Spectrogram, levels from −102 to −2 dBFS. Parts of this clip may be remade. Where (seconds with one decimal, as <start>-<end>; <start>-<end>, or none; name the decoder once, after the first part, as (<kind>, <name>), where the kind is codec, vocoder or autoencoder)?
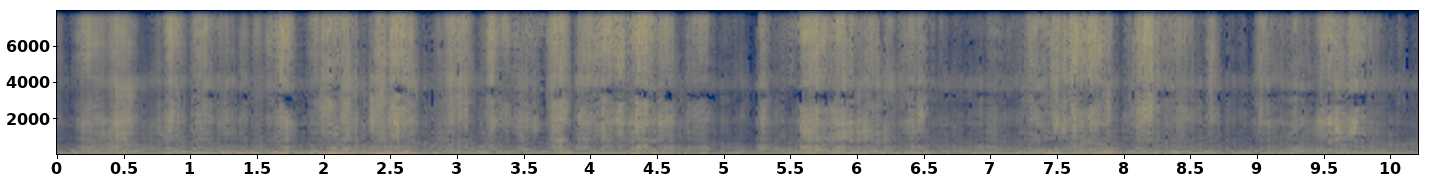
0.0-10.2 (vocoder, BigVGAN v2)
